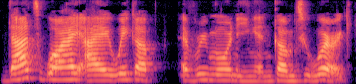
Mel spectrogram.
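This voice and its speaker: A woman's voice: medium pitch, unhurried. Belgian-accented woman telling her story. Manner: lively storyteller with many filler ums. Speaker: guest, company CEO. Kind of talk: casual interview chat.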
